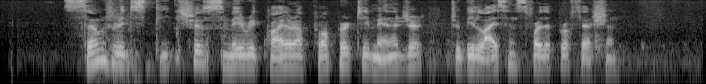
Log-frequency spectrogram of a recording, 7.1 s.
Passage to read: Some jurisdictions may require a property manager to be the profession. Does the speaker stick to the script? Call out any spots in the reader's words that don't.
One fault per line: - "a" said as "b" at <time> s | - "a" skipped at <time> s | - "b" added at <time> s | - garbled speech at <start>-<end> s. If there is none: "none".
- "licensed for" added at 4.7 s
